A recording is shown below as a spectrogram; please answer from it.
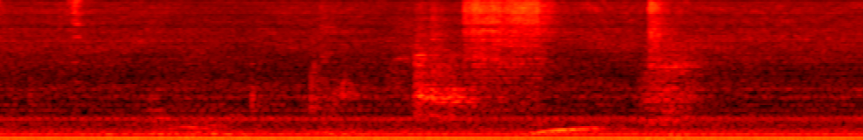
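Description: Steady electrical hum of operating-room equipment with a few short hisses, the longest about two and a half seconds in.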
